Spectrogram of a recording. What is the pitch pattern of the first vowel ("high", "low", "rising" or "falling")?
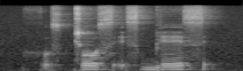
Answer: low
